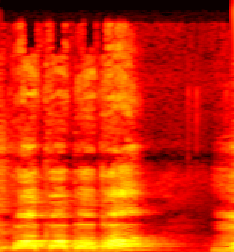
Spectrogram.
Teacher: इसमें ए आए, त थ द ध न, ल और स, एतलस। उसके बाद पवर्ग आता है, तो इसमें 5 अक्षर पहले से प फ ब भ म, ये ओठ से बोले जाते हैं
